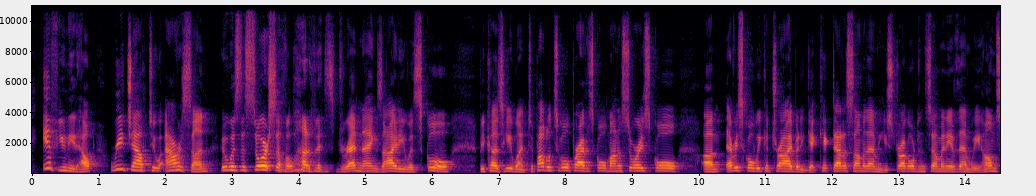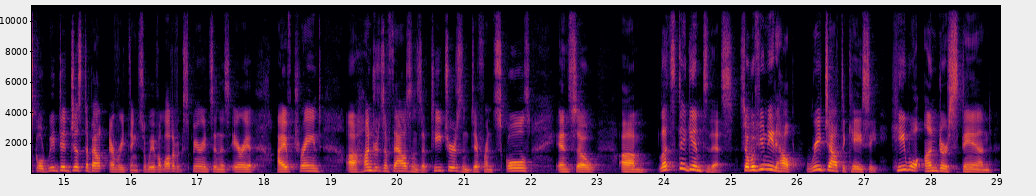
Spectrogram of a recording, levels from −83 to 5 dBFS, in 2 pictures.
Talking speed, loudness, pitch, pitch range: 215 wpm, -24 LUFS, 170 Hz, 145-195 Hz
